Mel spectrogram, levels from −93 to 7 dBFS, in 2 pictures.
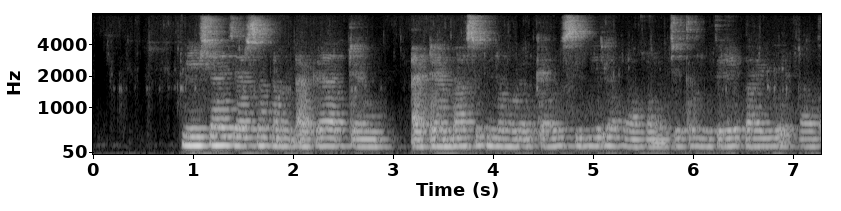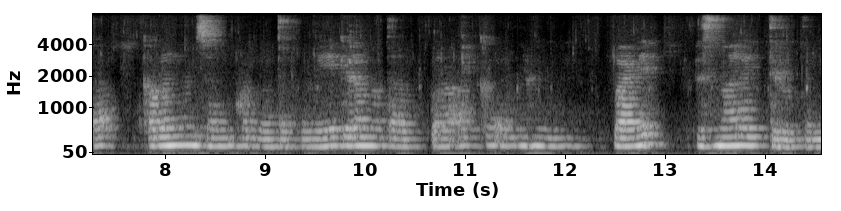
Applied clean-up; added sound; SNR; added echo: neural separator model SepFormer DNS4.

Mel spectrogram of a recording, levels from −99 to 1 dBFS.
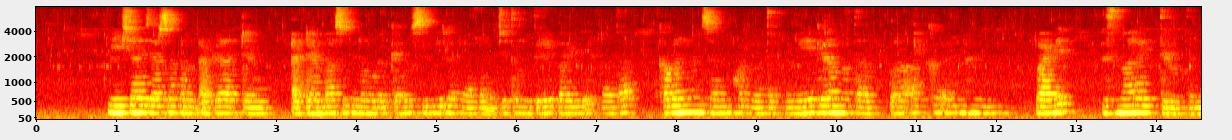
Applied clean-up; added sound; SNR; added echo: none; Stream / Trickle, dribble; 17 dB; reverberation time 0.4 s.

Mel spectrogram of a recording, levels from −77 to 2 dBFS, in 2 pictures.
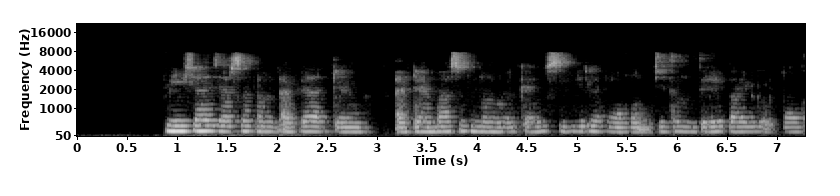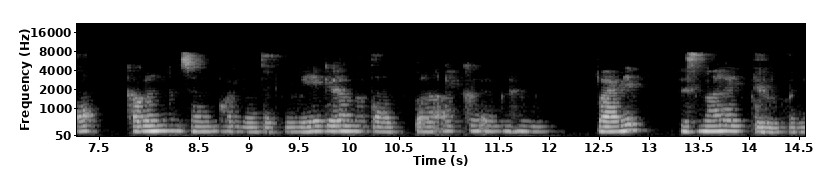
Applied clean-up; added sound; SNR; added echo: neural mask model DeepFilterNet 3.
